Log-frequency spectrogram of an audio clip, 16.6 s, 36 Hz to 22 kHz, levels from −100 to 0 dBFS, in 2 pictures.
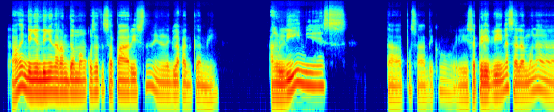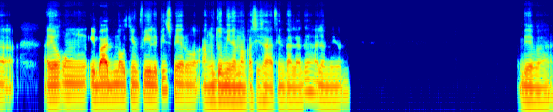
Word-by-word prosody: Akin, 160 Hz, 0 st, +3 dB
ganiyan 115 Hz, -2 st, +8 dB
din 120 Hz, +1 st, +8 dB
'yung 120 Hz, -, +4 dB
naramdaman 115 Hz, -1 st, +3 dB
ko 115 Hz, -, -7 dB
sa 120 Hz, +1 st, 0 dB
sa -, -, -3 dB
Paris 110 Hz, -1 st, +1 dB
no'n, 175 Hz, -1 st, -7 dB
eh, 125 Hz, -, -4 dB
no'ng 100 Hz, -1 st, -3 dB
naglakad 100 Hz, -2 st, -2 dB
kami. 90 Hz, +1 st, -7 dB, 0.8 s
Ang 95 Hz, +1 st, 0 dB
linis, 175 Hz, -, +2 dB, 0.6 s
tapos 85 Hz, +8 st, -8 dB
sabi 90 Hz, +2 st, -9 dB
ko, 115 Hz, -4 st, -13 dB
eh, 90 Hz, 0 st, -5 dB
sa -, -, -1 dB
Pilipinas 100 Hz, -, +3 dB
alam 95 Hz, 0 st, +1 dB
mo 105 Hz, -, -3 dB
na, 115 Hz, -8 st, -4 dB, 0.5 s
ayokong 95 Hz, +2 st, -1 dB
i-bad 90 Hz, -1 st, +5 dB
mouth 90 Hz, 0 st, -2 dB
'yung 90 Hz, -, -3 dB
Philippines 95 Hz, +9 st, -2 dB
pero 90 Hz, -2 st, -4 dB
ang 85 Hz, 0 st, -5 dB
dumi 85 Hz, +1 st, 0 dB
naman 80 Hz, 0 st, -2 dB
kasi 80 Hz, +1 st, -8 dB
sa'tin 80 Hz, 0 st, -6 dB
talaga, 80 Hz, +10 st, -6 dB
alam 90 Hz, -5 st, -6 dB
mo -, -, -8 dB
'yon. 80 Hz, +6 st, -12 dB, 2.6 s
'Di 80 Hz, -1 st, -3 dB
ba? 75 Hz, +2 st, -9 dB
95 Hz, 150 wpm, -22 LUFS, 85-115 Hz, 2.6 s, ganiyan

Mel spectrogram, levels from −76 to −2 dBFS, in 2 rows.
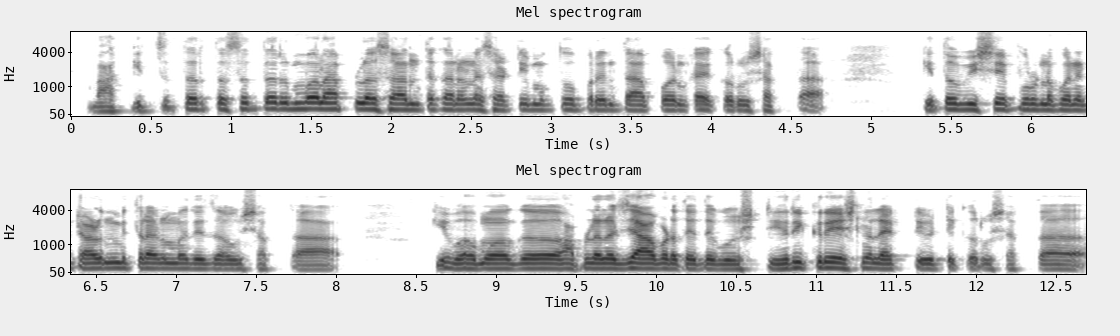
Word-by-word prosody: बाकीचं 115 Hz, 0 st, -8 dB
तर 165 Hz, 0 st, +1 dB
तसं 165 Hz, +2 st, -1 dB
तर 180 Hz, -1 st, +2 dB
मन 175 Hz, +1 st, +4 dB
आपलं 170 Hz, 0 st, +2 dB
शांत 160 Hz, -1 st, 0 dB
करण्यासाठी, 155 Hz, -1 st, -3 dB
मग 150 Hz, -1 st, -5 dB
तोपर्यंत 150 Hz, -2 st, -4 dB
आपण 145 Hz, +1 st, -2 dB
काय -, -, -1 dB
करू 140 Hz, 0 st, -3 dB
शकता, 130 Hz, -1 st, -7 dB, 0.6 s
की -, -, -3 dB
तो 165 Hz, -, +3 dB
विषय 160 Hz, +1 st, +1 dB
पूर्णपणे 155 Hz, -2 st, 0 dB
टाळून 140 Hz, +1 st, +3 dB
मित्रांमध्ये 140 Hz, -2 st, +1 dB
जाऊ 130 Hz, -1 st, -1 dB
शकता 115 Hz, -2 st, -6 dB, 0.6 s
किंवा 135 Hz, -6 st, +1 dB
मग 135 Hz, -1 st, +3 dB
अ, 135 Hz, -1 st, +5 dB
आपल्याला 135 Hz, +1 st, +3 dB
जे 150 Hz, -, +4 dB
आवडते 135 Hz, -1 st, +5 dB
त्या 130 Hz, -, +2 dB
गोष्टी. 125 Hz, +1 st, -1 dB
रिक्रिएशनल 150 Hz, -1 st, +2 dB
ॲक्टिव्हिटी 130 Hz, 0 st, -1 dB
करू 125 Hz, -, -6 dB
शकता. 120 Hz, 0 st, -3 dB
140 Hz, 160 wpm, -24 LUFS, 130-155 Hz, 0.6 s, अ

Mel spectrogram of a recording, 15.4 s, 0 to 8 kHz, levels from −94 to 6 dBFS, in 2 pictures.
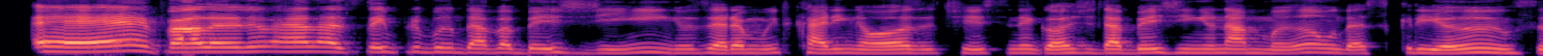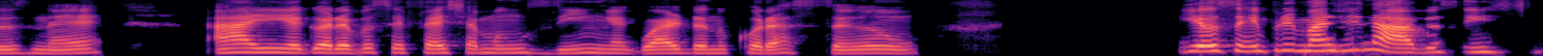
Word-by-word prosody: É, 260 Hz, +3 st, +6 dB
falando: 240 Hz, +1 st, +6 dB
"Ela 255 Hz, -1 st, 0 dB
sempre 240 Hz, 0 st, -6 dB
mandava 220 Hz, -3 st, -5 dB
beijinhos, 195 Hz, 0 st, -9 dB
era 195 Hz, 0 st, 0 dB
muito 195 Hz, +2 st, -13 dB
carinhosa, 185 Hz, -1 st, -3 dB
tinha 185 Hz, 0 st, -10 dB
esse 190 Hz, +1 st, -19 dB
negócio 195 Hz, 0 st, -3 dB
de 195 Hz, -, -15 dB
dar 190 Hz, 0 st, 0 dB
beijinho 200 Hz, 0 st, -6 dB
na 195 Hz, -1 st, -1 dB
mão 190 Hz, +3 st, -8 dB
das 175 Hz, -2 st, -8 dB
crianças, 190 Hz, -1 st, -3 dB
né. 185 Hz, +3 st, -4 dB, 0.6 s
Aí 220 Hz, +1 st, +3 dB
agora 200 Hz, 0 st, +3 dB
você 210 Hz, +1 st, -7 dB
fecha 200 Hz, 0 st, -2 dB
a -, -, -8 dB
mãozinha, 195 Hz, -1 st, -7 dB
guarda 185 Hz, +1 st, +1 dB
no 185 Hz, 0 st, -10 dB
coração." 185 Hz, -1 st, -3 dB, 1.3 s
E 280 Hz, -, -4 dB
eu 280 Hz, +1 st, +9 dB
sempre 285 Hz, +1 st, -1 dB
imaginava 295 Hz, -7 st, +5 dB
assim, 235 Hz, +1 st, -6 dB
de 240 Hz, +1 st, -20 dB
200 Hz, 135 wpm, -22 LUFS, 190-235 Hz, 1.3 s, eu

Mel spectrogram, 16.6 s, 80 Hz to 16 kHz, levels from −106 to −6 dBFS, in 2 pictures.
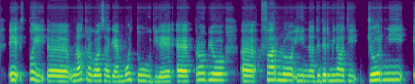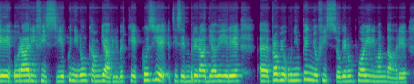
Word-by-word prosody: e -, -, +3 dB
s -, -, -14 dB
poi, 275 Hz, -7 st, -1 dB
ehm, 220 Hz, -2 st, +3 dB
un'altra 260 Hz, +2 st, -1 dB
cosa 235 Hz, -1 st, 0 dB
che 220 Hz, 0 st, -2 dB
è 210 Hz, -, -3 dB
molto 245 Hz, 0 st, -2 dB
utile, 210 Hz, 0 st, -3 dB
è 220 Hz, -1 st, +4 dB
proprio, 270 Hz, -1 st, +2 dB, 0.3 s
uhm, 225 Hz, -1 st, +2 dB
farlo 265 Hz, +1 st, +1 dB
in 225 Hz, -1 st, -4 dB
determinati 240 Hz, +2 st, -1 dB, 0.2 s
giorni 275 Hz, +2 st, +3 dB
e 455 Hz, +1 st, +4 dB
orari 230 Hz, 0 st, +2 dB
fissi 215 Hz, -2 st, -9 dB
e 215 Hz, -, +2 dB
quindi 235 Hz, 0 st, -3 dB
non 245 Hz, +1 st, +1 dB
cambiarli, 220 Hz, -4 st, -2 dB
perché 210 Hz, -, -5 dB
così 260 Hz, -, +1 dB
e 465 Hz, 0 st, +1 dB
ti 230 Hz, -, -10 dB
sembrerà 220 Hz, +1 st, -1 dB
di 220 Hz, +1 st, -3 dB
avere, 225 Hz, 0 st, +4 dB, 0.4 s
ehm, 225 Hz, -2 st, +3 dB
proprio 260 Hz, 0 st, +2 dB
un 245 Hz, 0 st, -1 dB
impegno 255 Hz, 0 st, -2 dB
fisso 245 Hz, -3 st, -7 dB
che 215 Hz, +2 st, 0 dB
non 220 Hz, +1 st, -5 dB
puoi 235 Hz, 0 st, 0 dB
rimandare, 195 Hz, -4 st, -7 dB
235 Hz, 145 wpm, -21 LUFS, 220-260 Hz, 0.4 s, è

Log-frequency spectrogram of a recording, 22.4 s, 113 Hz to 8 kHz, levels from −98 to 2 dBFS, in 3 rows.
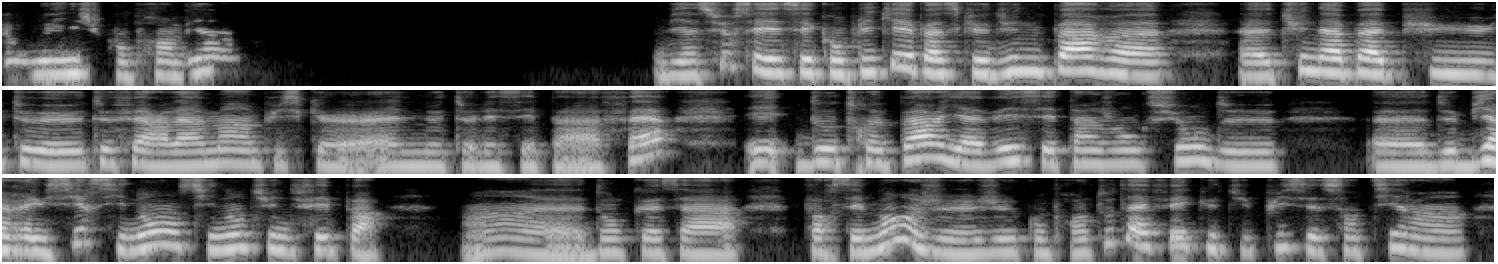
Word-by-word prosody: Oui, 210 Hz, +1 st, +3 dB
je 215 Hz, -, -9 dB
comprends 195 Hz, +1 st, -4 dB
bien. 225 Hz, +6 st, -1 dB, 2.2 s
Bien 195 Hz, 0 st, -3 dB
sûr, 210 Hz, +11 st, -6 dB
c'est 235 Hz, -6 st, +5 dB
c'est 220 Hz, 0 st, +3 dB
compliqué 230 Hz, +6 st, +2 dB
parce 215 Hz, -4 st, +4 dB
que 215 Hz, +1 st, -4 dB
d'une 235 Hz, +3 st, +3 dB
part, 250 Hz, -2 st, +9 dB
heu 195 Hz, -2 st, +5 dB, 0.4 s
heu, 185 Hz, 0 st, +2 dB
tu 255 Hz, +7 st, -3 dB
n'as 230 Hz, -2 st, +8 dB
pas 220 Hz, -2 st, +8 dB
pu 210 Hz, -1 st, -3 dB
te 185 Hz, -3 st, 0 dB
te 195 Hz, +1 st, -5 dB
faire 190 Hz, -3 st, -1 dB
la 175 Hz, +1 st, +1 dB
main 190 Hz, 0 st, -3 dB
puisqu'elle 180 Hz, -2 st, -5 dB
ne 175 Hz, 0 st, -4 dB
te 165 Hz, -, -9 dB
laissait 170 Hz, +1 st, -6 dB
pas 165 Hz, 0 st, -5 dB
faire 255 Hz, -, +1 dB, 0.4 s
et 190 Hz, -1 st, -3 dB
d'autre 205 Hz, +1 st, -2 dB
part, 245 Hz, +7 st, +5 dB
il 220 Hz, -, -1 dB
y -, -, +3 dB
avait 190 Hz, +4 st, +3 dB
cette 195 Hz, -4 st, -4 dB
injonction 190 Hz, +4 st, -2 dB
de, 175 Hz, -4 st, -4 dB, 0.4 s
heu, 170 Hz, -1 st, 0 dB
de 180 Hz, +2 st, -2 dB
bien 180 Hz, +7 st, +4 dB
réussir, 200 Hz, -, -1 dB
sinon 245 Hz, +4 st, +1 dB
sinon 235 Hz, -2 st, -1 dB
tu 235 Hz, -2 st, -4 dB
ne 205 Hz, -, -2 dB
fais 205 Hz, +1 st, -3 dB
pas, 205 Hz, -, -2 dB, 0.4 s
hein. 185 Hz, -2 st, -4 dB
Heu, -, -, -5 dB
donc, 185 Hz, +2 st, -6 dB
heu, 180 Hz, -, -1 dB
ça 170 Hz, -2 st, -2 dB, 0.3 s
forcément, 195 Hz, -, 0 dB
je 175 Hz, -4 st, -3 dB
je 185 Hz, +1 st, -4 dB
comprends 180 Hz, -1 st, -7 dB
tout 290 Hz, -, -12 dB
à 265 Hz, -5 st, +3 dB
fait 130 Hz, -, -4 dB
que -, -, -6 dB
tu 215 Hz, -3 st, -10 dB
puisses 235 Hz, 0 st, -5 dB
sentir 205 Hz, +3 st, -5 dB
un 180 Hz, -2 st, -5 dB
200 Hz, 175 wpm, -23 LUFS, 185-225 Hz, 2.2 s, part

